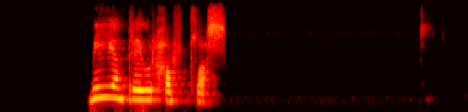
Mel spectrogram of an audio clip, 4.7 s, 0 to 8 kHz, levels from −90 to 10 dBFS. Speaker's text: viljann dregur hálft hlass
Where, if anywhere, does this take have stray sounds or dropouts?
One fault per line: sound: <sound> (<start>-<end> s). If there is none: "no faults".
no faults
